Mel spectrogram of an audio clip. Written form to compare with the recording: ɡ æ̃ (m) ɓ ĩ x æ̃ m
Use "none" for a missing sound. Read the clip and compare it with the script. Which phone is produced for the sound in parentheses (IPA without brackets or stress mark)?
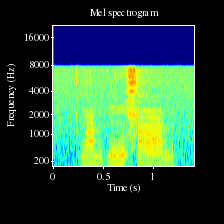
m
